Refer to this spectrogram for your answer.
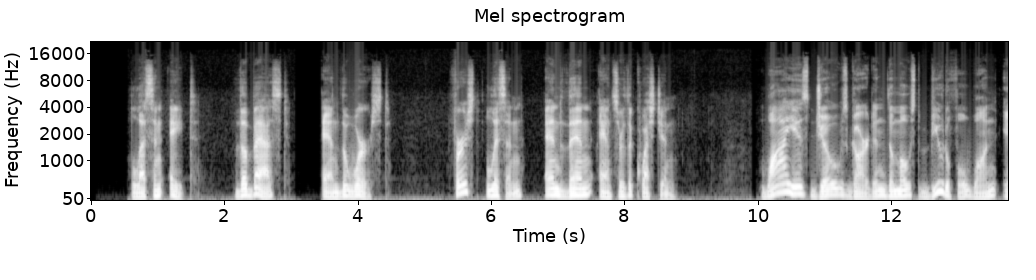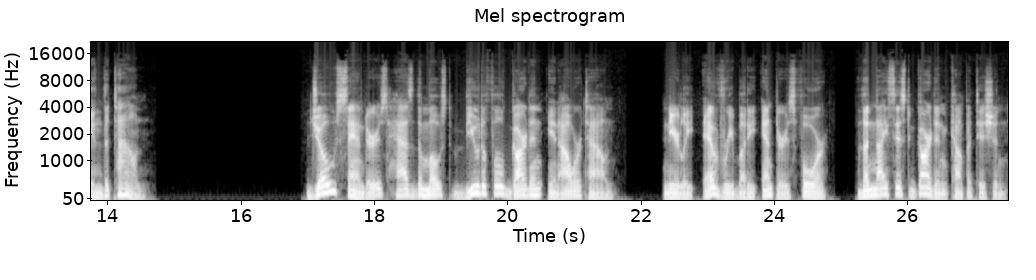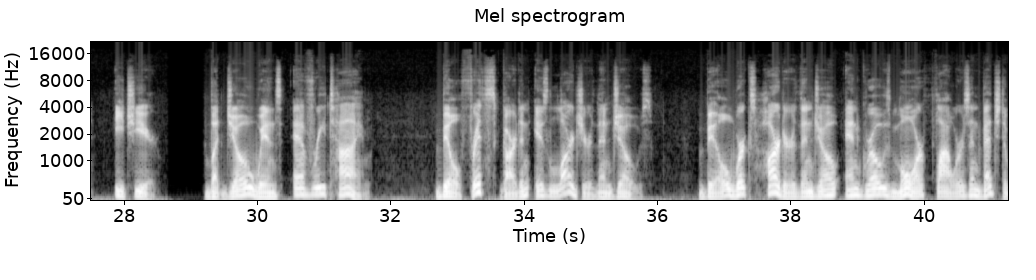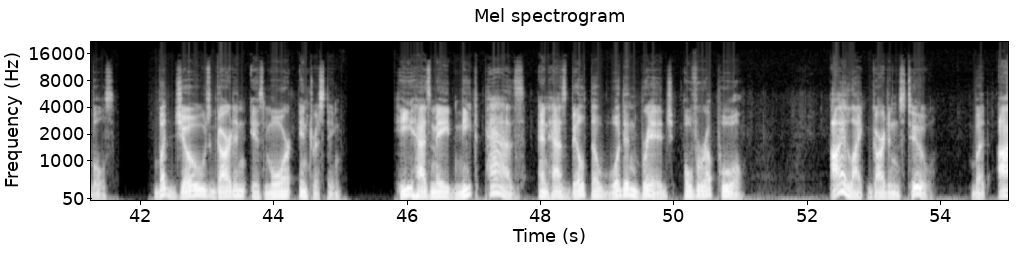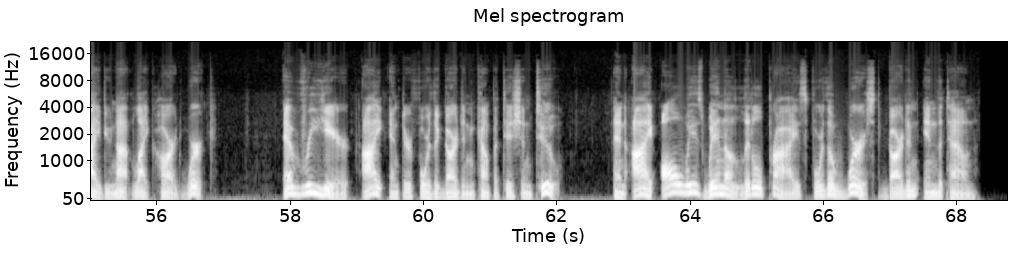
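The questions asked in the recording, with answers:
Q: Why is Joe's garden the most beautiful one in the town?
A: Because it is more interesting: he has made neat paths and built a wooden bridge over a pool.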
